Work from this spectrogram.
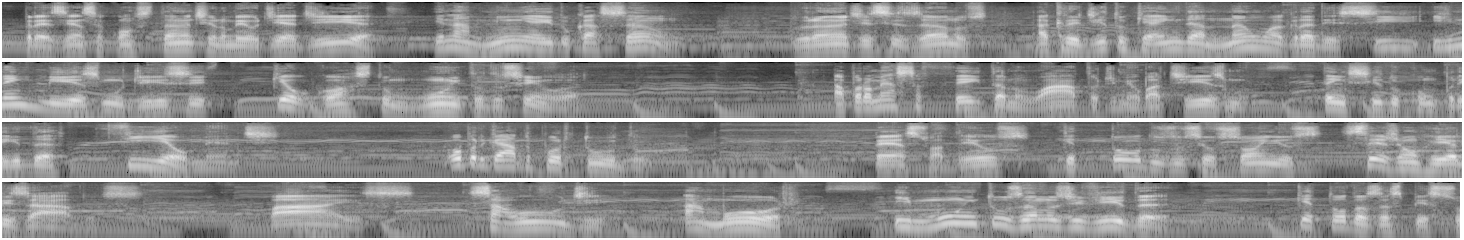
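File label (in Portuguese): ANIV PADRINHO male, Telemensagem Aniversário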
